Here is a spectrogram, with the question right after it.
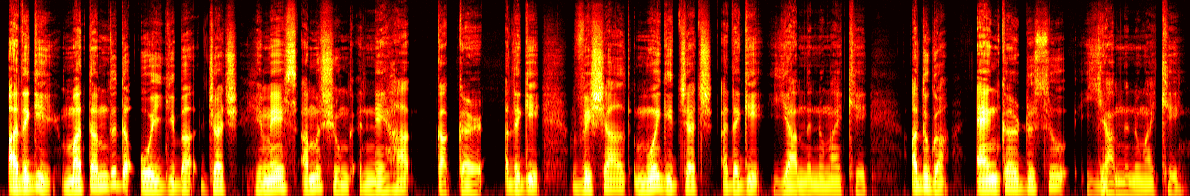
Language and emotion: Manipuri, neutral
